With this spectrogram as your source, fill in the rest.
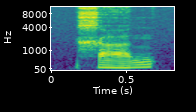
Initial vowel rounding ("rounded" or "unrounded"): unrounded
